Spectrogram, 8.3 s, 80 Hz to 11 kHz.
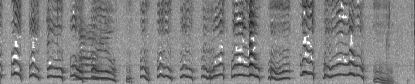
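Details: Shiba Inu brother puppy, aged 24 days, wriggling to escape from under two sisters lying on him; an unbroken run of some sixteen shrill, wavering whines ending in a long, drooping cry.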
